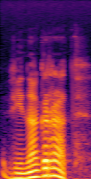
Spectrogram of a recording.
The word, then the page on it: vinograd: Russian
